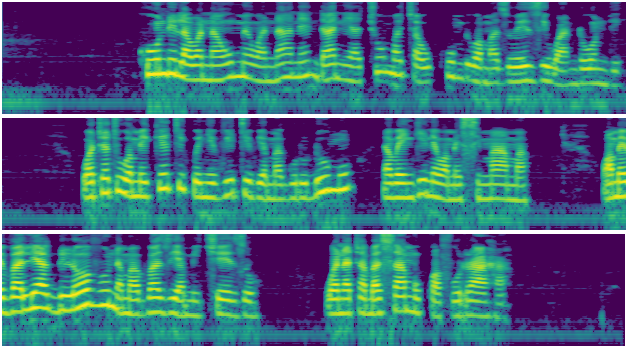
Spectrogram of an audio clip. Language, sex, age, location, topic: Swahili, female, 25-35, Kisumu, education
